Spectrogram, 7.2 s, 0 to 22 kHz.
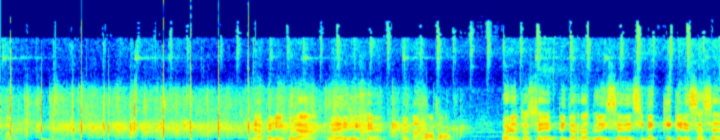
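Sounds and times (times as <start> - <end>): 
speech: 0.0 - 0.3, 2.5 - 7.1
scattered applause from a small audience: 0.0 - 4.7.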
